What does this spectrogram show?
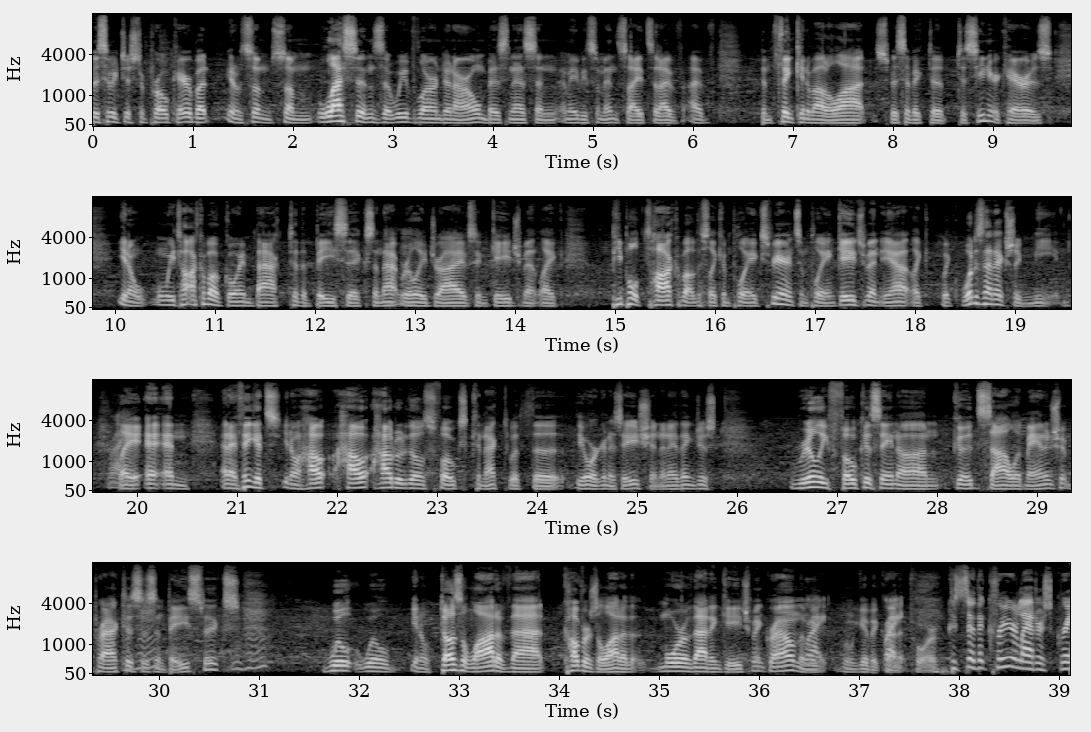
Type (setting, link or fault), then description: setting, busy venue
